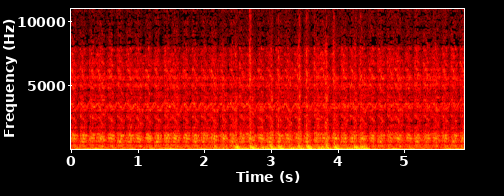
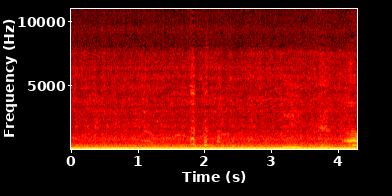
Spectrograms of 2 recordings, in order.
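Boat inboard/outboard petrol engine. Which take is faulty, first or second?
first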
